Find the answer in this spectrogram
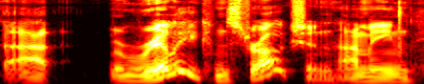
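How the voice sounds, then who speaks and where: A man's voice: deep voice, wildly swooping pitch, normal speed, fairly bright tone, no room sound. A man hosting a podcast, chatting casually with fillers and restarts. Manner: conversational, lots of fillers and restarts. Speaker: podcast host. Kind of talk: casual interview chat.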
